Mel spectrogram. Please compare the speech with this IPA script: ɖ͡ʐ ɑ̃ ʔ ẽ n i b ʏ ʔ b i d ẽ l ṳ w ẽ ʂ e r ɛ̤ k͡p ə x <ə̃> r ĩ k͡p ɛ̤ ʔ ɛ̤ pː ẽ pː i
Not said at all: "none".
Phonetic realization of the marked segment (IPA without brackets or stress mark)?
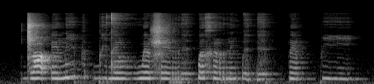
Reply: ə̃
